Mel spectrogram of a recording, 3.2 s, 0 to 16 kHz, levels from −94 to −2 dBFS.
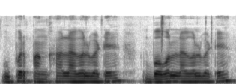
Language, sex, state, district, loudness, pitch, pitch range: Bhojpuri, male, Bihar, Muzaffarpur, -15 LUFS, 120 Hz, 115-130 Hz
